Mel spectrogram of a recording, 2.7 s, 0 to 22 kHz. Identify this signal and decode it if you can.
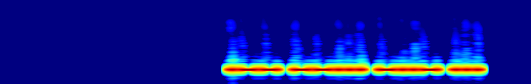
Morse code, heard as a keyed tone, about 46 wpm, 700 Hz. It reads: W7XS
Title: USA Call Signs - 4 Characters - 3x Character Spacing - 45wpm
